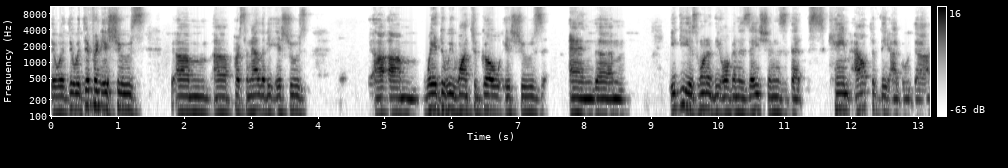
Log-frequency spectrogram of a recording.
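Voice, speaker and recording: A man talks at a moderate pace in a Brooklyn accent, his medium-pitched voice monotone with flat intonation. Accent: New York (Brooklyn). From US Northeast, Brooklyn. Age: old. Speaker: audience member, immigrant. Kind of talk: casual remarks in an online Q&A. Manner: halting, repeated words.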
